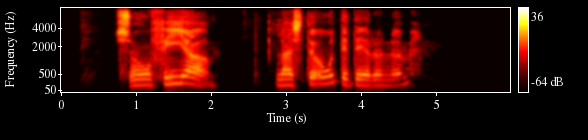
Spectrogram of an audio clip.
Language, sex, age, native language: Icelandic, male, 20-29, Icelandic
